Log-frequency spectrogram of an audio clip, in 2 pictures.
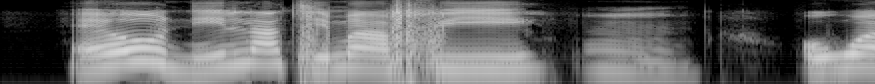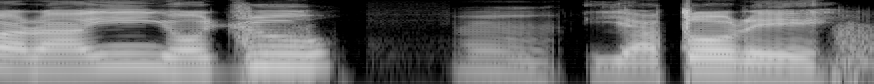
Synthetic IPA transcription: ɛ˧o˦˨nĩ˨˦la˦˨ti˨˦mãː˦fĩ˧˨ | o˧wo˦a˦˧ɾa˧j̃ĩ˦j̃ɔ̃˧d͡ʒũ˦˨ | i˨ja˨tɔ˦ɾɛ˨

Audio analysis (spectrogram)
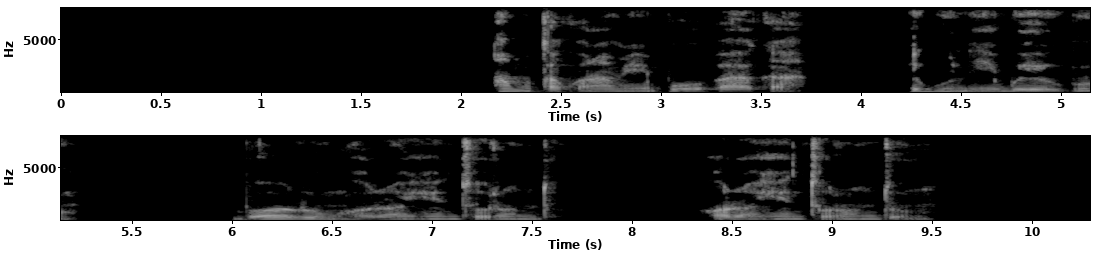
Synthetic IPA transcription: a˦mʊ˨ta˨kʷa̰˨ɾa˨mɪ˦k͡pʊ˦ba˦a˦ka̰˦ | e˦ɡʷu˦ni˨˦ɡ͡be˨ɡʷu˦ | bɔ˦ɾu˦m̩˨ɦɔ˨ɾɔ˦i˦ɦe˦n̩˦tʊ̰˦ɾʊ˦n̩˦dʊ˨ | hɔ̰˨ɾɔ˦i˦ɦe˦n̩˦tʊ̰˦ɾʊ̰˦n̩˦dʊ̰˨m̩˦

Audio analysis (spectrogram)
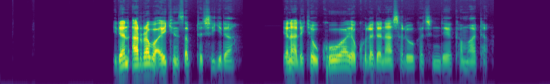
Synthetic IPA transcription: ʔɪ˨dɐ˦ŋʔa˦nɽɐ˦ba˨ʔa˦jkʲɪ˨nsʼɐ˦b̚tɐ˨t͡ʃiː˦ɡʲɪ˦daː˦ | jɐ˦naː˨da˨kʲa˦˨wkʷʰoː˦waː˦ja˨kʷʰʊ˨lɐ˦da˨naː˦sa˨loː˦kɐ˨t͡ʃɪ˦nda˨ja˦kʰaː˨maː˦tʰa̰˨ʔ

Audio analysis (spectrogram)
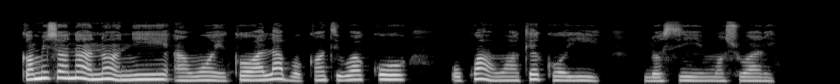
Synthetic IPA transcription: kɔ˧mĩ˦ʃɔ̃˦˨nãː˦˨nãː˦˨nĩ˨˦a˦˨w̃ɔ̃˧i˨kɔ˧a˧la˦˨bɔ˨kã˨˦ti˧wa˦ko˦ | o˨ku˦a˦˨w̃ɔ̃˧a˧kɛ˦kɔ˧ji˧˨ | lɔ˨si˨˦mɔ̃˧su˧a˧ɾɛ˨

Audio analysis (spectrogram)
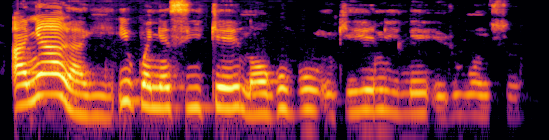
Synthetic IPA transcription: a˨ɲa˦a˦ɣa˨ɣɪ˨ɪ˦kʷe˨ɲe˦si˦i˦ke˦nɔ˨ɡʷʊ˦ɡʷʊ˦ŋ̩˨ke˦i˦ɦe˦niː˦le˦e˨ɾu˦wo˦n̩˦so˦

